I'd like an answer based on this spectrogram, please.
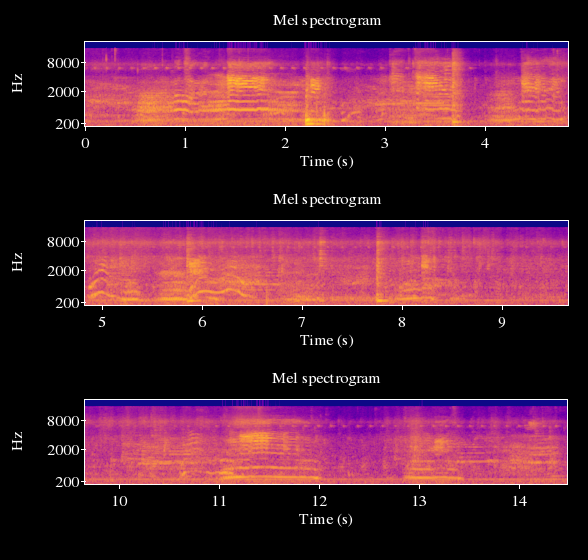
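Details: Several wavering, tonal meows from a domestic cat scattered through the recording, mixed with people talking in Bengali nearby.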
